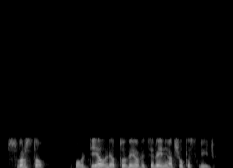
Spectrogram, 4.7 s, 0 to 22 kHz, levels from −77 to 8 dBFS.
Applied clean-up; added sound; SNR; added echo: neural mask model DeepFilterNet 3.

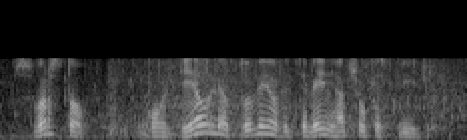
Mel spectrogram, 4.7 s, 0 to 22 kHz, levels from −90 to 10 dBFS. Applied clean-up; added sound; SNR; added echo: none; Waves, surf; 17 dB; none.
